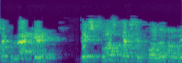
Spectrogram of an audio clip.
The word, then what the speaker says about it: nacre: That's how you pronounce it, nacre, which first gets deposited on the parasite, first to kill, and then to soothe the irritation.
